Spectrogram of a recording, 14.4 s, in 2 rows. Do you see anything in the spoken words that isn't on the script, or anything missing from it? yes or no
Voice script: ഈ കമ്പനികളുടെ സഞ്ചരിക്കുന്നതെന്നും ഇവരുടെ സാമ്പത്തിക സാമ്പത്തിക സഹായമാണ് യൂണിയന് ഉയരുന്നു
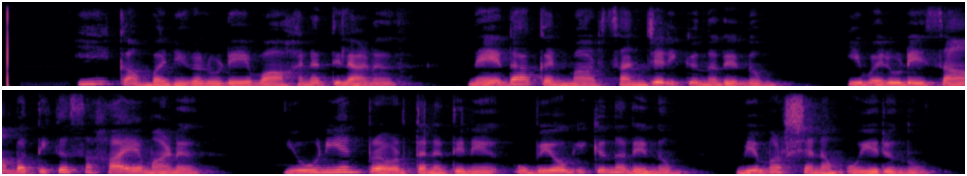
yes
